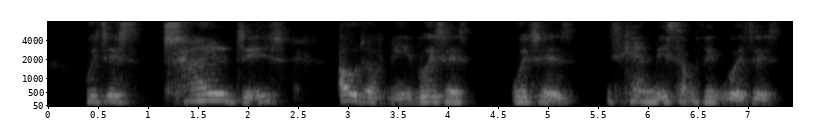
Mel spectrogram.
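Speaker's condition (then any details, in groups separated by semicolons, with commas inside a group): ALS, bulbar form, bulbar onset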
